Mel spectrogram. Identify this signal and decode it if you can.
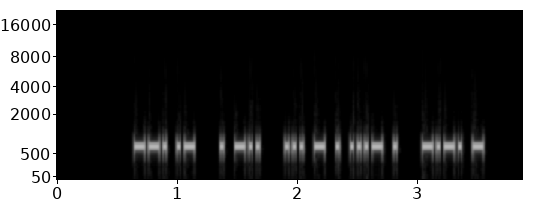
Morse code, heard as a keyed tone, about 40 wpm, 700 Hz. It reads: GA ED STEVE CT
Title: K1USN SST QSO Practice - 40wpm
